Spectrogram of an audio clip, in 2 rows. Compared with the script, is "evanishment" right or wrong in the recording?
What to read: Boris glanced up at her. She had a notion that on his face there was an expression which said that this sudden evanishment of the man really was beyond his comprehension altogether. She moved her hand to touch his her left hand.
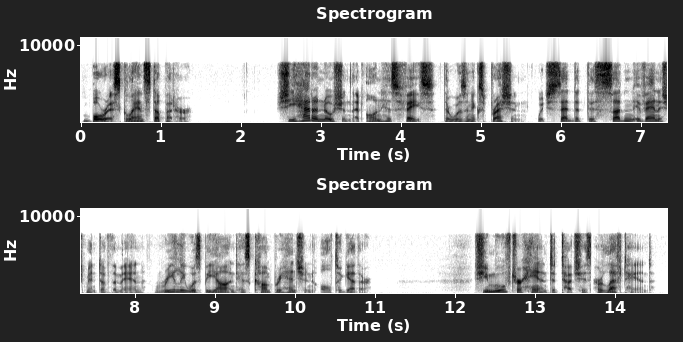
right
